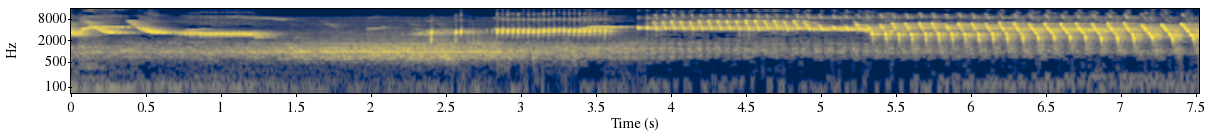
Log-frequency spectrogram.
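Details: Canary song used to stimulate females for mating: sweet descending whistles and a held tone, then long fast rolling trills of rapid repeated notes, loud and clear.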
